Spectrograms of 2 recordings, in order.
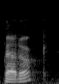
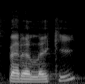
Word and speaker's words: Padalecki: misspelled thus butchered completely that's not jared's last name paddock it's pedalicky and jensen echols again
